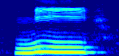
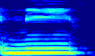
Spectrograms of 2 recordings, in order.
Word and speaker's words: knee: So I'll just give you a few more seconds to tell me which letter is silent in each of the words, okay?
